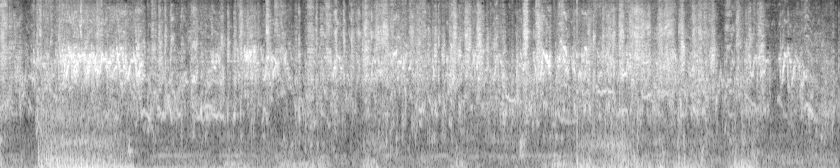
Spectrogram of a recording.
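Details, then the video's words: Budgies chattering as a flock: a steady stream of high, rapid chirps and squeaky warbling notes, many birds overlapping, with a brief louder burst near the start. "Budgie parrot chirping sounds"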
